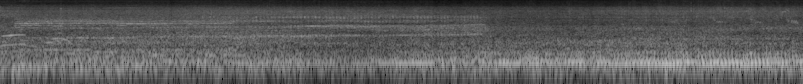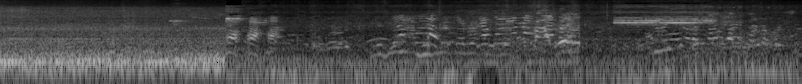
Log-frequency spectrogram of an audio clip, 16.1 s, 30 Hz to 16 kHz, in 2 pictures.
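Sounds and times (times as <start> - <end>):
vehicle engine humming: 0.0 - 10.8.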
